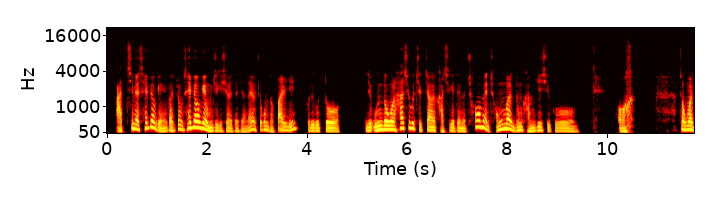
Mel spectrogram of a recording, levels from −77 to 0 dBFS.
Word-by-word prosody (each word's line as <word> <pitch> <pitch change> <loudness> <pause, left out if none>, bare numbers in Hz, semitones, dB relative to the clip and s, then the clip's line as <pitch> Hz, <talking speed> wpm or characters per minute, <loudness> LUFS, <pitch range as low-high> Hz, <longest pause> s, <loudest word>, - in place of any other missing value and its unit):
아침에 180 -5 0
새벽에 200 - +1
그러니까 110 +4 -1
좀 160 +4 -2
새벽에 210 - +5
움직이셔야 105 -3 0
되잖아요 90 - -4
쪼금 140 -2 -3
더 95 - -6
빨리. 130 +8 -1 0.2
그리고 110 0 -2
또 105 -2 +2 0.5
이제 115 +2 0
운동을 150 +3 +6
하시고 200 +5 0
직장을 120 -3 -1
가시게 110 +3 -5
되면 100 -1 -2
처음엔 240 -2 +1
정말 160 +4 +2
눈 120 +4 0
감기시고 105 -4 -4 0.8
어 100 0 +1 1.1
정말 145 -2 +4
120 Hz, 310 characters per minute, -22 LUFS, 105-155 Hz, 1.1 s, 운동을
